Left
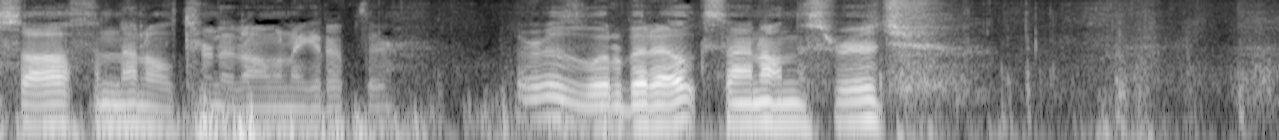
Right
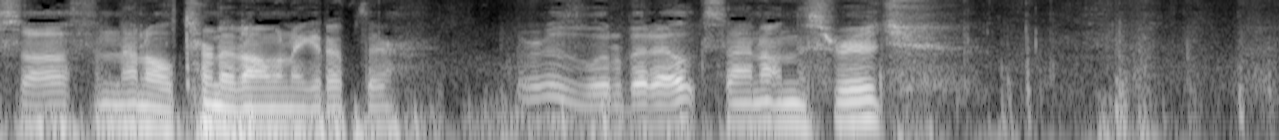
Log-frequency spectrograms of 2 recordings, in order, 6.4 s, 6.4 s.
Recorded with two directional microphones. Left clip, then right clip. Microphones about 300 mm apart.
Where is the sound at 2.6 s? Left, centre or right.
Centre.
